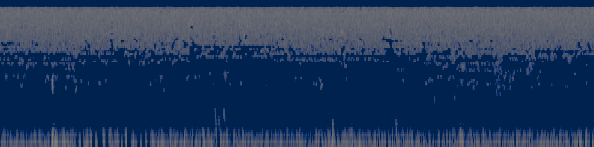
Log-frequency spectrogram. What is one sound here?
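A small group of people sings softly in a room.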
